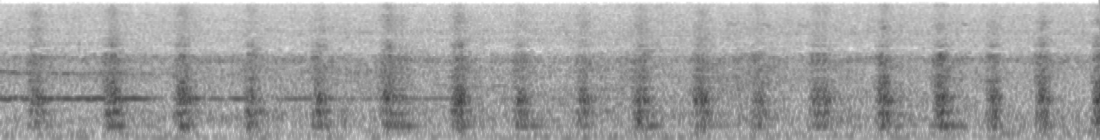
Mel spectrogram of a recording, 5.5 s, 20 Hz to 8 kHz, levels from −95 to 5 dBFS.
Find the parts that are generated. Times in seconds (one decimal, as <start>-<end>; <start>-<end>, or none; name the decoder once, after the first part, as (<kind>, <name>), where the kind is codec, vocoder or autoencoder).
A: 0.0-2.0 (vocoder, Vocos); 3.1-5.5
